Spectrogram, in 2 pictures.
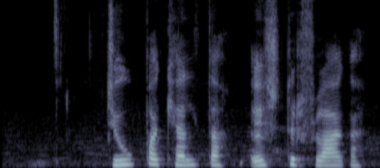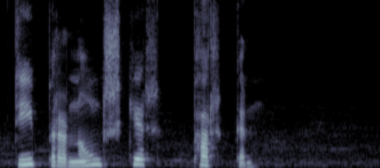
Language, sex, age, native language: Icelandic, female, 40-49, Icelandic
